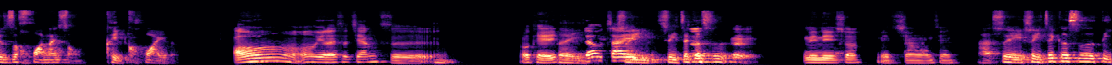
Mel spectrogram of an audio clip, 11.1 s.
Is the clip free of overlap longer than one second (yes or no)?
no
